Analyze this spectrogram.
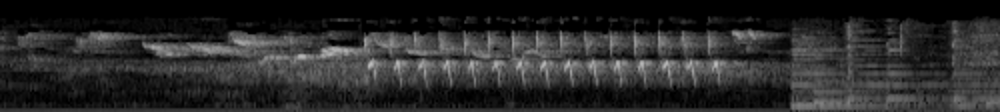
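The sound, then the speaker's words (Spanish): Hummingbird calls: thin, high chirps, then a rapid, evenly spaced run of many sharp repeated notes, followed by a short burst of a different, buzzier tonal sound. “Los colibríes son uno de los grupos de aves más numerosos y diversos del mundo, pero se distribuyen únicamente en el continente americano.”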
